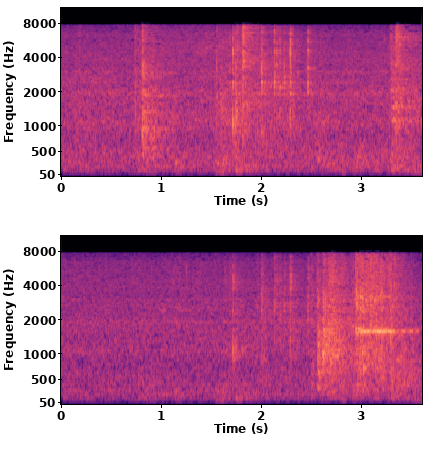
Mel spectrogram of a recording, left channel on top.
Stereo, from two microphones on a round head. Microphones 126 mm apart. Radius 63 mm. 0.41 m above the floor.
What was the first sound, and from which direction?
Crushing, 35° left (ahead or behind).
